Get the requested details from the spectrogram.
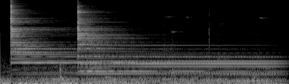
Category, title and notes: Sound effects > Objects / House appliances
Junkyard Foley and FX Percs (Metal, Clanks, Scrapes, Bangs, Scrap, and Machines) 65
Bash, Dump, SFX, Environment, dumping, dumpster, FX, scrape, Junkyard, Robotic, Atmosphere, Junk, trash, Clank, Metallic, tube, Clang, rubbish, Metal, waste, Percussion, Smash, Machine, garbage, Bang, Foley, Robot, Ambience, Perc, rattle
